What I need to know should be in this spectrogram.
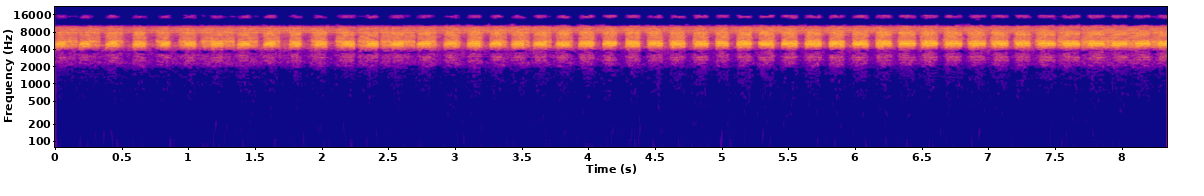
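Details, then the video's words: High, sizzling buzz of cicadas in a Provençal summer in the south of France, rising and falling in regular rapid pulses that grow slightly stronger toward the end, with nothing else audible. "Canto Cigarra 🦗 [ Escuchar les cigarras en verano"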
